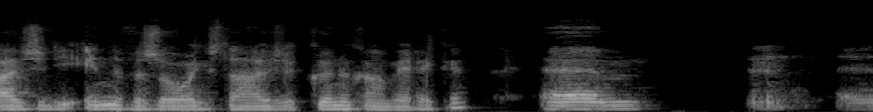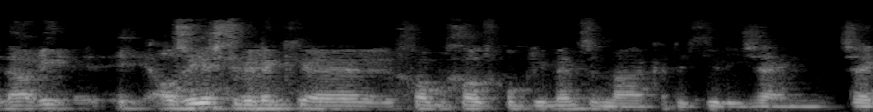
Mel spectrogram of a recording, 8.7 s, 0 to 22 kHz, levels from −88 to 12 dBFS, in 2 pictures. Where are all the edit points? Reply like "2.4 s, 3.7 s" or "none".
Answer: 2.5 s

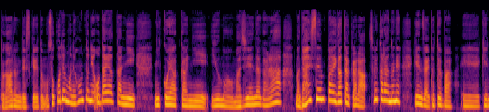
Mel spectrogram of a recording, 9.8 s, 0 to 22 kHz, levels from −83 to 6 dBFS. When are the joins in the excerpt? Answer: none

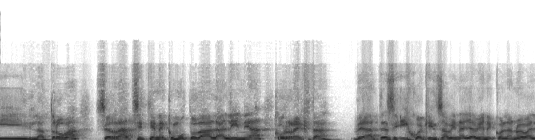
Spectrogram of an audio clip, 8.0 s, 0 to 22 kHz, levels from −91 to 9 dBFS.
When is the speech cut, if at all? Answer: 1.4 s, 4.1 s

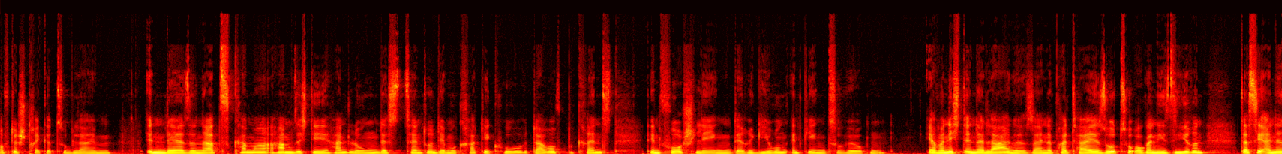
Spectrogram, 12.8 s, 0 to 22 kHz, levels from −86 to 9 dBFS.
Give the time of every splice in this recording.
1.4 s, 9.1 s

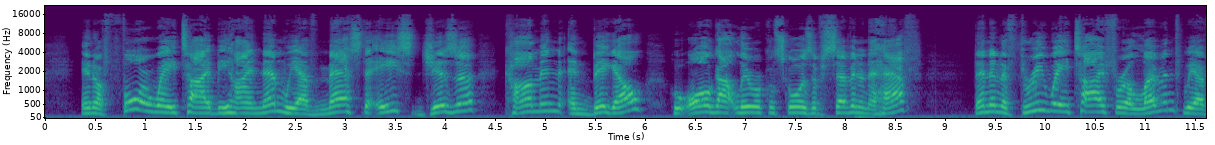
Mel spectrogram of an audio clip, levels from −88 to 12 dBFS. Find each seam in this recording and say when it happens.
none

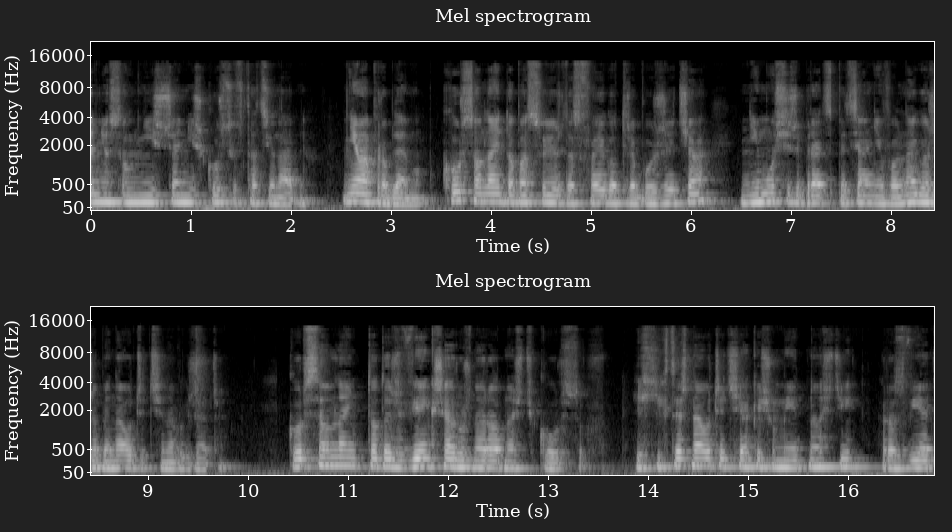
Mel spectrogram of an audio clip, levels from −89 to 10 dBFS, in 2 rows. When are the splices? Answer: 2.4 s

